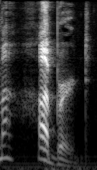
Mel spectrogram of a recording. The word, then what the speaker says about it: Hubbard: friends this is wonderful Dame Hubbard named that always rhymes with cupboard ever going out to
